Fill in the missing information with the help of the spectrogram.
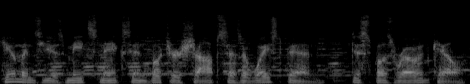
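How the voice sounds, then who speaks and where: A man reading scripted documentary-style narration in a formal, measured, explanatory manner. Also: low voice. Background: background music.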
